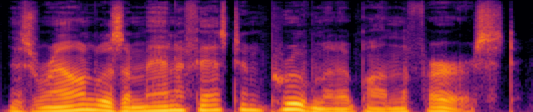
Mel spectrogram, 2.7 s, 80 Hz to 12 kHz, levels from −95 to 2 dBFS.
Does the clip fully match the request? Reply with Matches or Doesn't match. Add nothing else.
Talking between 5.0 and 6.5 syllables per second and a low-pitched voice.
Matches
